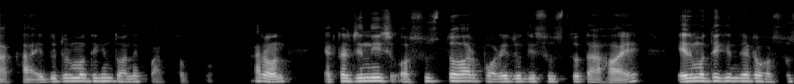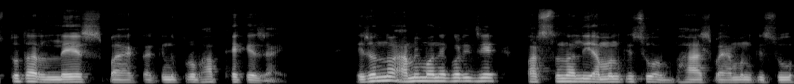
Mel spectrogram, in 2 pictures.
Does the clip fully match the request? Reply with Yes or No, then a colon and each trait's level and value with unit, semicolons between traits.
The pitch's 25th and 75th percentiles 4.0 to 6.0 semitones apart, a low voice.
Yes: average, 4.5 semitones; low, 130 Hz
